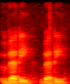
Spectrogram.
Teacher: So either it's a rolled R like r, red, or it's a tapped up R, like it sounds kind of like a D in American English · I'm either moving it very quickly to roll it, or I'm lifting it up and tapping it and releasing it to make that flap D, R, like very, very.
